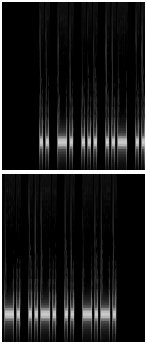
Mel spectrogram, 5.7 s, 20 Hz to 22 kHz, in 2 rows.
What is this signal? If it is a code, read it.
Morse code, heard as a keyed tone, about 20 wpm, 700 Hz. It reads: INSUFFIC
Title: Build A Word - 4 Letters At A Time - 12-Letter Words - 20wpm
